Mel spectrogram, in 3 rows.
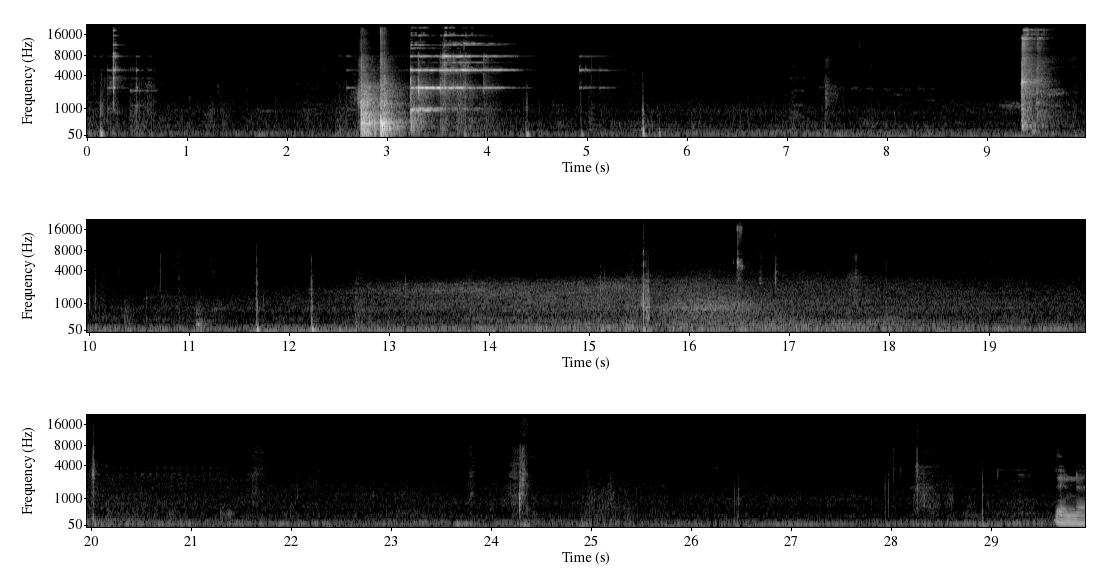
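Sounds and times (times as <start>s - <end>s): metal on metal clatter: 0.0s - 0.7s, 2.6s - 5.3s, 9.3s - 10.1s
metal tools clanking: 0.0s - 0.8s, 2.5s - 5.3s, 9.3s - 10.1s.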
